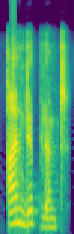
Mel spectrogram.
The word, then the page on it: Underplant: Indian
